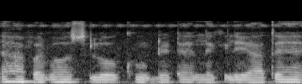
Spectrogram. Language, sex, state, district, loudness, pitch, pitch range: Hindi, male, Maharashtra, Washim, -16 LUFS, 110 Hz, 105-115 Hz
